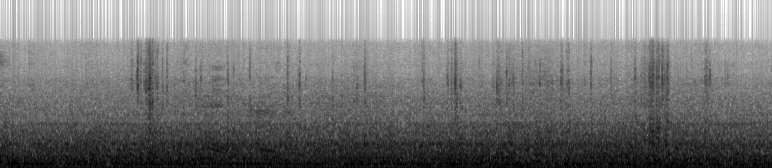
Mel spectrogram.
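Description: Steady road and engine noise of a moving car, heard from inside the cabin, with a few faint clicks.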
